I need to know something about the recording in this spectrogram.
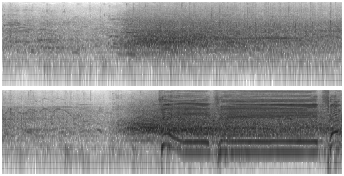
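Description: Live college basketball game sound in an arena: crowd noise and ball bounces on the hardwood court. About seven seconds in it swells into a much louder noise with a held, pitched tone for the last three seconds.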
